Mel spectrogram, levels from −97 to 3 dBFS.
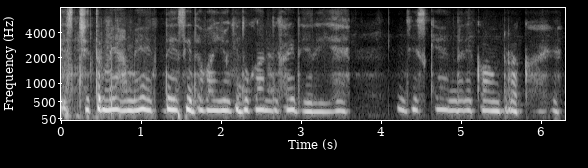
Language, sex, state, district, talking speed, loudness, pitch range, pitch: Hindi, female, Uttar Pradesh, Saharanpur, 170 wpm, -19 LUFS, 250-285 Hz, 265 Hz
